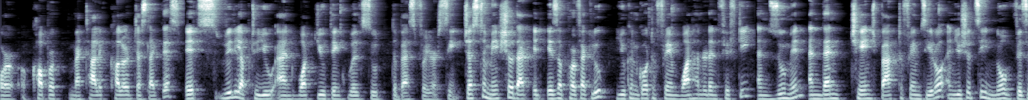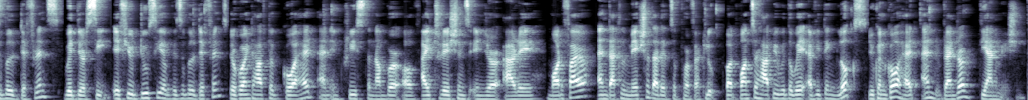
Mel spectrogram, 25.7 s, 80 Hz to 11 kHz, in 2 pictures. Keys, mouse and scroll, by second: 2.4 space, 2.6 space, 4.1 click, 5.9 space, 6.1 space, 8.3 click, 9.3 ctrl+middle click, 10.1 click, 11.8 click, 15.6 click, 16.9 click, 18.0 click, 22.0-23.6 ctrl+middle drag, 22.1 click, 24.3-25.7 drag.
